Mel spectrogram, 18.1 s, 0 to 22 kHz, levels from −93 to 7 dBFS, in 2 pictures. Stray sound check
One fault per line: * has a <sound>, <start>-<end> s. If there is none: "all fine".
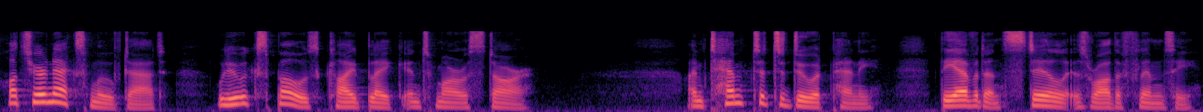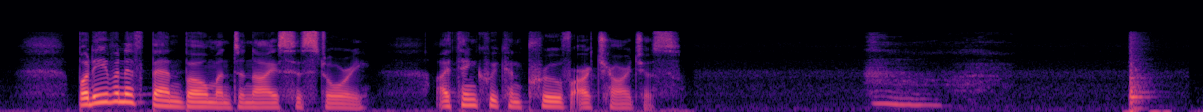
* has a sigh, 15.5-16.6 s
* has a tap, 17.4-17.8 s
